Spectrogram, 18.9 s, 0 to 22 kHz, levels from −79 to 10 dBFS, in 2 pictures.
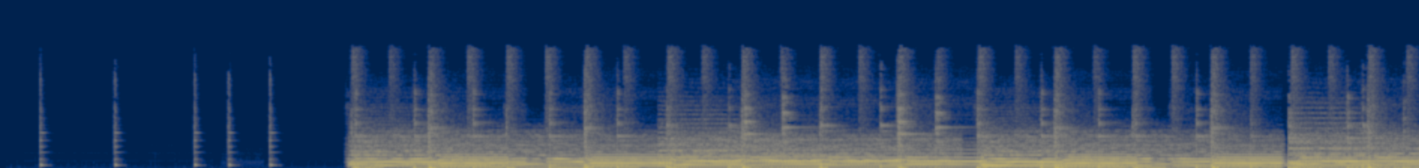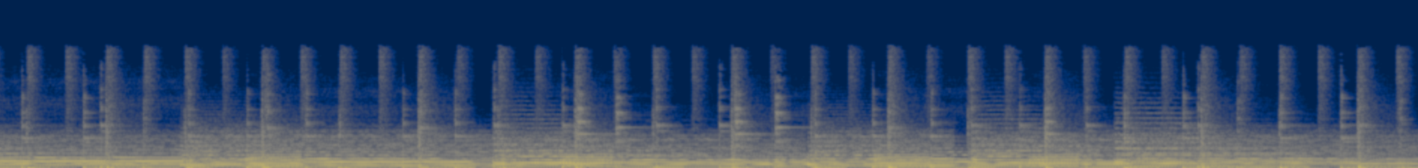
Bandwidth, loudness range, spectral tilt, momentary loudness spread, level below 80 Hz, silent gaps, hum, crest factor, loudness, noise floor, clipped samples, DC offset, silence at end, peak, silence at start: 16.5 kHz; 2 LU; -5 dB/octave; 4 LU; -34 dBFS; none; none; 14 dB; -15 LUFS; -59 dBFS; under 0.1%; under 0.1%; 0 s; 0 dBFS; 0.25 s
